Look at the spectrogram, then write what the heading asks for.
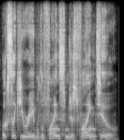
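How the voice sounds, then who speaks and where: Man voicing a brash, raised-pitch tomboy filly. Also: a little fast, natural voice. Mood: pushy. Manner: blunt, pushy, incredulous. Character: brash, teasing young tomboy filly pony.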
